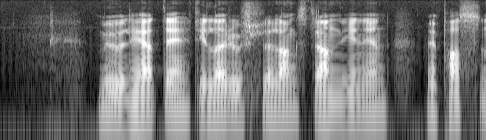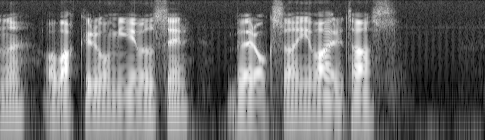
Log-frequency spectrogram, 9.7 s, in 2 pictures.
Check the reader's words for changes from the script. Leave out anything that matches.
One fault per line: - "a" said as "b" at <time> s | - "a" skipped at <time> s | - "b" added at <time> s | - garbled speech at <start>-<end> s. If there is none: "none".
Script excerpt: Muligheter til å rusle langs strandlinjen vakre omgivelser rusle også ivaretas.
- "med passende og" added at 4.3 s
- "rusle" said as "bør" at 7.3 s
